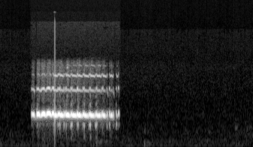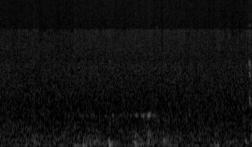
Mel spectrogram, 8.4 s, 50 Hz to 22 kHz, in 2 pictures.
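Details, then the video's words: A female tawny owl in nest box 1 at De Mortel calls to the male during the breeding season, February 2021: a single steady, slightly quavering call of about one and a half seconds, then faint low rustles; the male answers. "Bosuil vrouwtje roept in uilenkast 1, mannetje beantwoord"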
